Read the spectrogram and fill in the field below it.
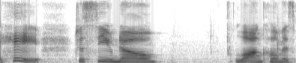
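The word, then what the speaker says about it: Lancôme: Most of them say Lancome instead of Lancome, and a lot of them say Guerlain instead of Guerlain. Okay, both of these are French words.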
